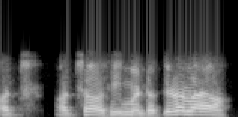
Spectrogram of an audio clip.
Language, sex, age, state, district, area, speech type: Punjabi, male, 60+, Punjab, Shaheed Bhagat Singh Nagar, urban, conversation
